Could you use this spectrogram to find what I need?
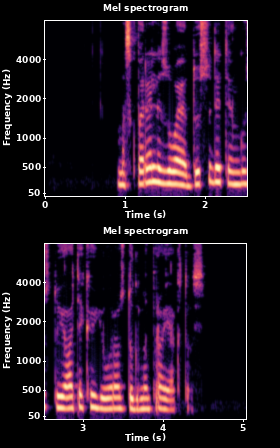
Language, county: Lithuanian, Klaipėda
